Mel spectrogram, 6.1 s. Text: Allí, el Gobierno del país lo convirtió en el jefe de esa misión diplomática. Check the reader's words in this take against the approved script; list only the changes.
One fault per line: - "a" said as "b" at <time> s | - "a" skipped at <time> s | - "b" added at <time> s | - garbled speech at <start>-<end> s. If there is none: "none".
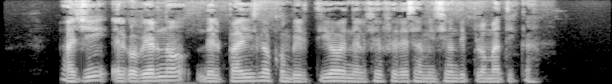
none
